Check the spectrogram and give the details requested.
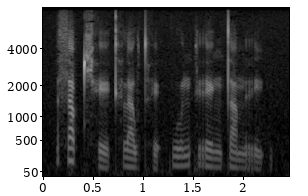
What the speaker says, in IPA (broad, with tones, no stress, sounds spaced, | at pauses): s a˥˩ p̚ t͡ɕʰ eː˨˩ kʰ l a˧ w tʰ e˨˩ ʔ k w u˦˥ n k r eː˧ ŋ t a˧ m r i˨˩ ʔ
